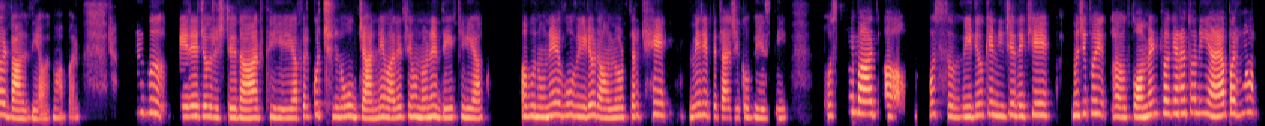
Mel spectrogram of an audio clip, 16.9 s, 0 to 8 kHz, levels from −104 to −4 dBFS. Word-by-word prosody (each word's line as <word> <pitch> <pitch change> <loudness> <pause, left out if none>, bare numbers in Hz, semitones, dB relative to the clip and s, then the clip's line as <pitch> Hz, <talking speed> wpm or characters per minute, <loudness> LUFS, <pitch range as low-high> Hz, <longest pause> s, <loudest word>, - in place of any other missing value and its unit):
और 280 - +2
डाल 200 -1 +4
दिया 200 -2 -4
वत - - -12
वहाँ 215 +1 -5
पर। 230 - -10 0.8
जब 335 0 -9 0.4
मेरे 245 +1 +3
जो 245 0 0
रिश्तेदार 215 -1 +2
थे - - 0 0.2
या 210 0 0
फिर 235 +2 -7
कुछ 280 -3 -5
लोग 230 +1 +1
जानने 210 +2 +2
वाले 220 +2 +1
थे - - 0
उन्होंने 235 +1 +4
देख 220 +2 -2
लिया, 215 -2 +1 0.5
अब 245 0 +1
उन्होंने 245 +3 +3
वो 270 +1 -3
विडिओ 245 +2 +1
डाउनलोड 220 0 0
करके 255 +4 -2 0.4
मेरे 275 +2 -1
पिता 225 -3 -1
जी 215 0 -9
को 225 0 -3
भेज 215 -2 -2
दी। 210 +1 -6 0.5
उसके 275 +7 -6
बाद 300 -1 +7
अ, 250 - +3 0.5
उस 290 0 -7
विडियो 240 +3 -1
के 290 - -1
नीचे 265 +1 -1
देखिए 260 +2 0 0.3
मुझे 270 +3 0
कोई 310 -1 -1
अ, 235 -4 -1
कॉमेन्ट 265 +7 +4
वगैरह 310 0 +3
तो 330 - -2
नहीं, 315 -2 -4
आया 250 +1 +7
पर 315 - +2
हाँ 335 -1 0
240 Hz, 180 wpm, -22 LUFS, 220-275 Hz, 0.8 s, बाद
